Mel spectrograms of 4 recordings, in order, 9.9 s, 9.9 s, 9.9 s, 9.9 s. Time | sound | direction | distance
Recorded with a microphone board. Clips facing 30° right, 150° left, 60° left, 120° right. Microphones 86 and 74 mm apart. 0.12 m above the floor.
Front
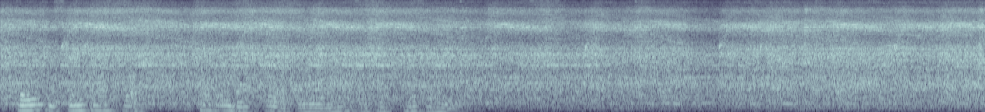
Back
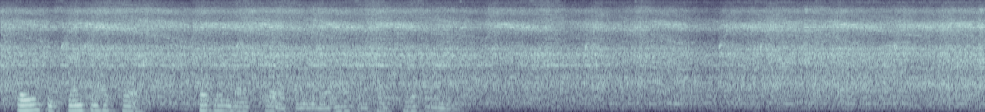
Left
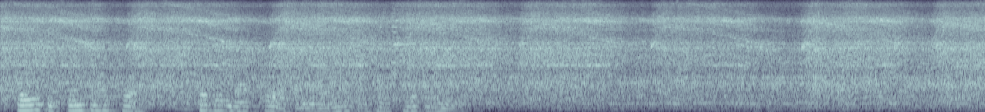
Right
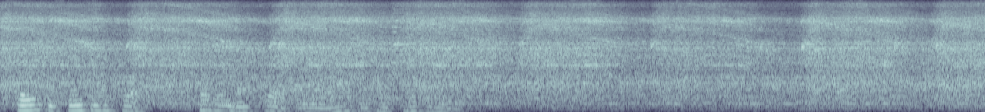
0.2 | a man speaking | 130° left | 1.6 m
